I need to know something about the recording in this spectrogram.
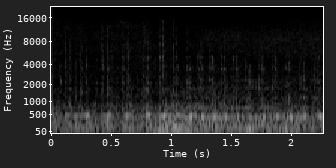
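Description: A small boat's outboard motor running at a steady speed as the boat gets under way, heard from on board.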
